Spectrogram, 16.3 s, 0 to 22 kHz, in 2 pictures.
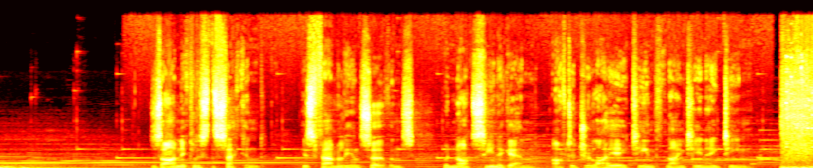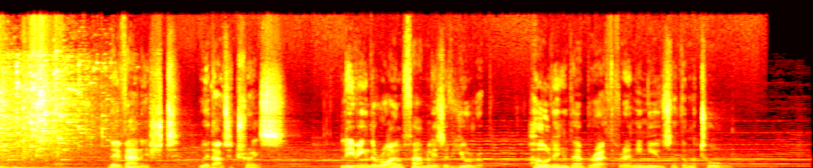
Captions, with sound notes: Tsar Nicholas II, his family and servants were not seen again after July 18th, 1918. [glass smashing] They vanished without a trace leaving the royal families of Europe holding their breath for any news of them at all.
